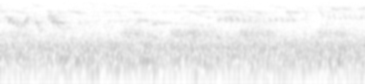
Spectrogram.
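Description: Small songbirds calling and singing, a scatter of short chirps and whistles with a fast trill about three seconds in, over a steady background hiss.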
